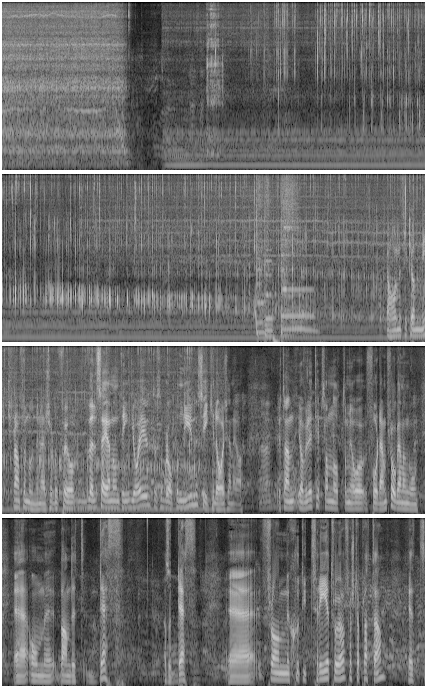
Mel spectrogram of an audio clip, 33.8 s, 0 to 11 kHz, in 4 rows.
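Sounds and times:
coffee machine humming with low motor drone: 3.2 - 21.4
coffee pouring and trickling: 4.1 - 21.4
speech: 16.3 - 27.8, 28.6 - 29.3, 29.9 - 33.8.

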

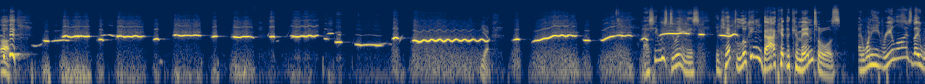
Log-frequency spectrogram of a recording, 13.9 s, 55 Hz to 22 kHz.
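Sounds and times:
person whistling a tune: 0.3 - 11.2
speech: 10.0 - 13.8.

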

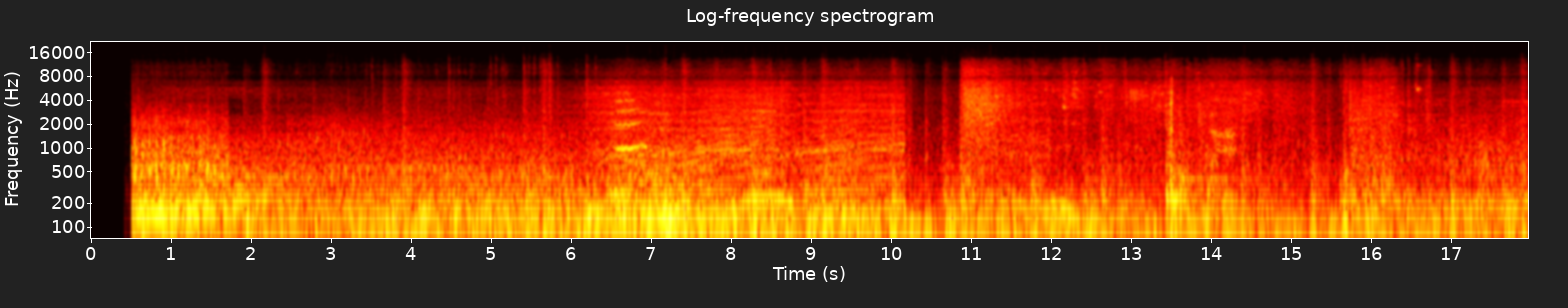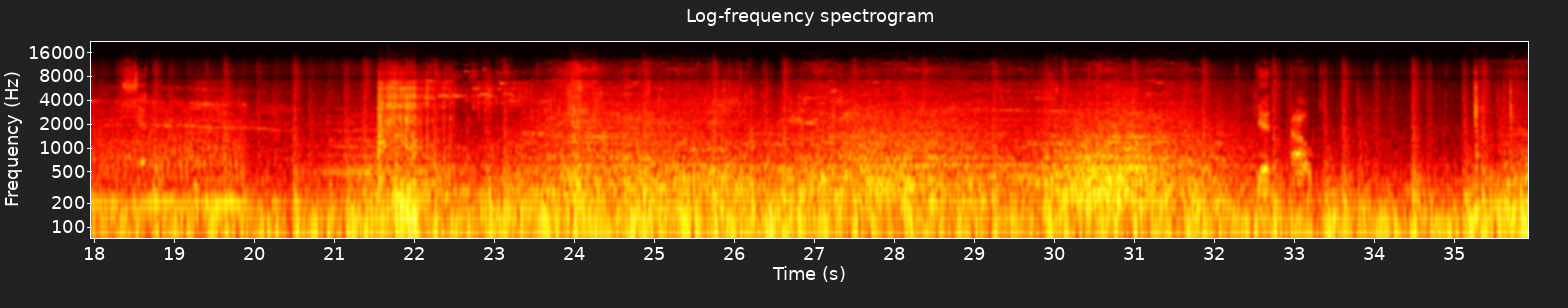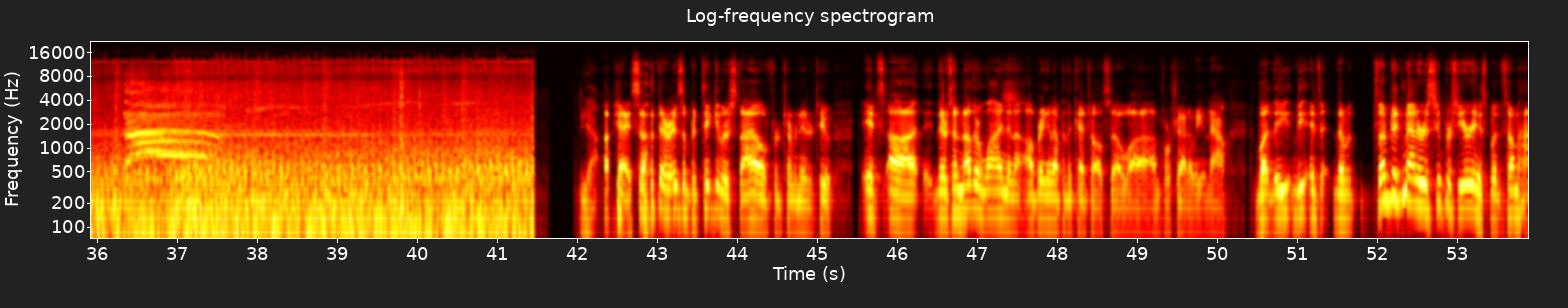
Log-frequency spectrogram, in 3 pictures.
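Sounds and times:
sharp crashes: 0.5 - 39.7
dense chaotic rumble: 0.5 - 41.5
helicopter roar: 0.5 - 41.5
bursts of shattering glass: 10.8 - 17.2, 21.5 - 28.5
speech: 42.4 - 53.8.

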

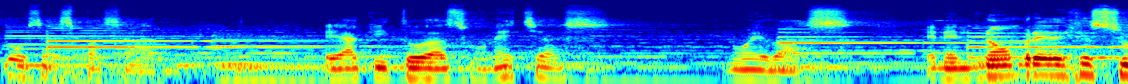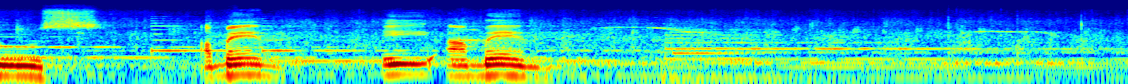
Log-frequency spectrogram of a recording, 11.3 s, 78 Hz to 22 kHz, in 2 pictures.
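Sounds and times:
speech: 0.1 - 8.5
audience applauding: 5.3 - 11.2.

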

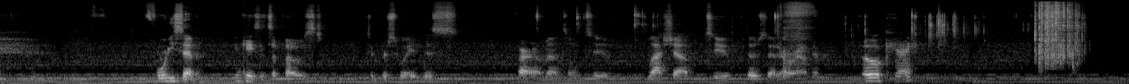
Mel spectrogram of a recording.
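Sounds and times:
quiet low hum: 0.0 - 11.2
speech: 1.6 - 9.4
dice tumbling across a table for a tabletop game roll: 5.8 - 10.9.

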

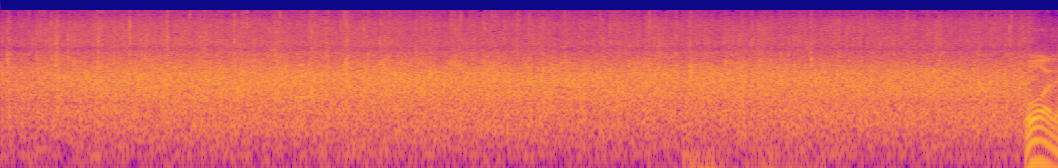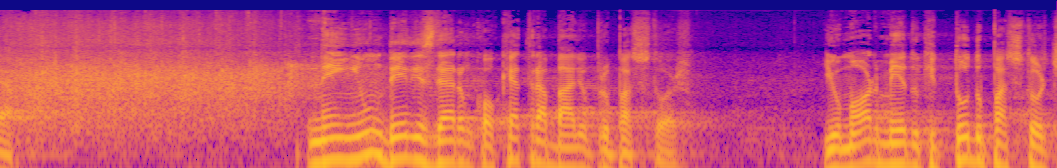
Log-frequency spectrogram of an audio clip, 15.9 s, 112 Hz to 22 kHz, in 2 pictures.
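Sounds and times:
large audience applause: 0.0 - 10.8
speech: 7.7 - 8.2, 10.2 - 13.2, 14.1 - 15.8.

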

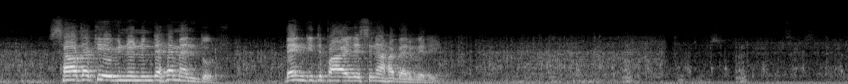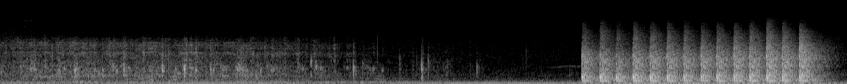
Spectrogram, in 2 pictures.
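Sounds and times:
low rumbling noise: 0.0 - 16.9
speech: 0.5 - 4.5
loud sharp knocks on a door: 14.3 - 16.8.

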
